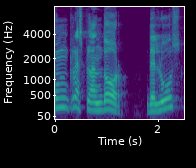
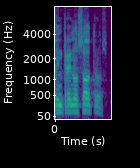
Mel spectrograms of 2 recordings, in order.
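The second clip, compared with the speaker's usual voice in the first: ordinary talk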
